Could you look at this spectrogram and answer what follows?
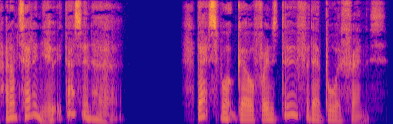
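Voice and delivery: high, sugary caretaker voice; falsely sweet and cajoling; sweet coaxing woman. A narrator's reading. Narrator voices Candy.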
